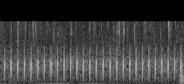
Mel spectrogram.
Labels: {"label": "biophony, rattle", "recorder": "SoundTrap 500"}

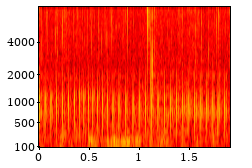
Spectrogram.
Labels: {"label": "biophony, rattle", "recorder": "SoundTrap 500"}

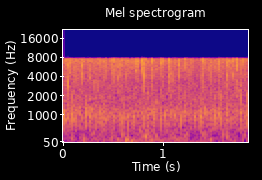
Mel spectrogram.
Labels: {"label": "biophony, rattle", "recorder": "SoundTrap 500"}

